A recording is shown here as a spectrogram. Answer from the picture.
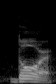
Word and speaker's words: door: Door, é porta, ele é pronunciado como se fosse um O normal. Door.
